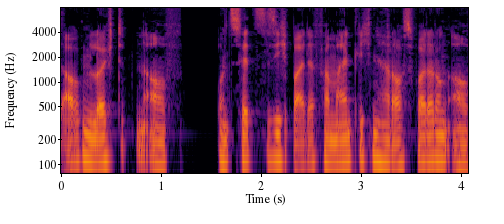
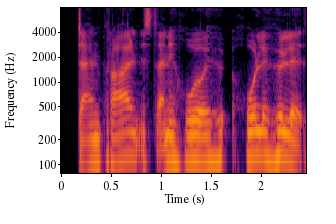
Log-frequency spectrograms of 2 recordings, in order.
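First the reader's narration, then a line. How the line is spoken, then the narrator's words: Rumbling laugh. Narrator (German): sagte Nick mit einem brummenden Lachen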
